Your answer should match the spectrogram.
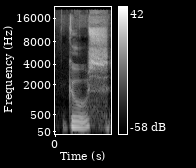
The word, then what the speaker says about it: GOOS: goose is a go environment variable and that is how it's pronounced.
